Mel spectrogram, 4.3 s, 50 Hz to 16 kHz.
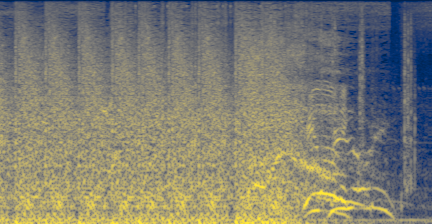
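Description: Rapid gunfire from Left 4 Dead 2 zombie co-op play in the barns, a dense continuous burst of shots for several seconds before fading, followed by a brief voice.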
